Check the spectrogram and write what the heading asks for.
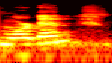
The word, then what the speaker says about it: Morgonn: It's just Morgan, but spelled with an O and two N's.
